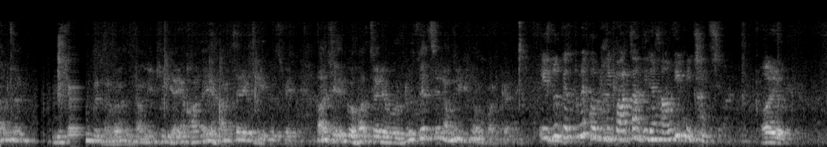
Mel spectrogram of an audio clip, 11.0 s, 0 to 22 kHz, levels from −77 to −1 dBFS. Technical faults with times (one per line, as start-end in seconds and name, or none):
0.49-1.23 repeated packet loss (robotic sound)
